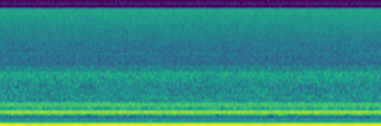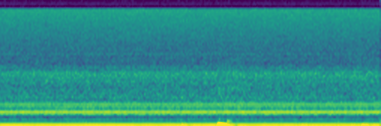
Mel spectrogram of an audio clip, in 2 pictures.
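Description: Steady electrical mains hum, a low drone with a few faint steady higher tones, and a single dull low thump about eight seconds in.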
